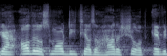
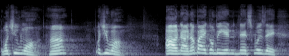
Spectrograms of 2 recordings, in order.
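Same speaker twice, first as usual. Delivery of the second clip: acted rude gum-chewing voice, louder; 3 semitones higher, 4 dB louder than usual. Acting out a rude receptionist on a company phone call: acting out a rude gum-chewing receptionist. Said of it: "I'm chewing gum like".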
